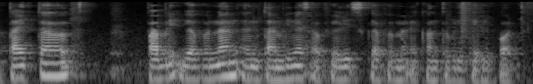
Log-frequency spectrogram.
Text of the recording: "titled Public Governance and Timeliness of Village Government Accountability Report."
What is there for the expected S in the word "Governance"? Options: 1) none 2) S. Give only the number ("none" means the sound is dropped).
1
